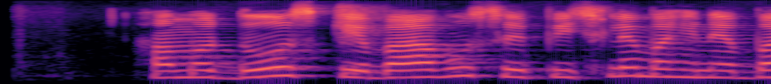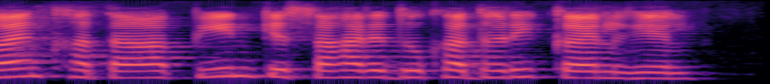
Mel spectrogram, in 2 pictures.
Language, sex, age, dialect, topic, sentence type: Magahi, female, 36-40, Western, banking, statement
